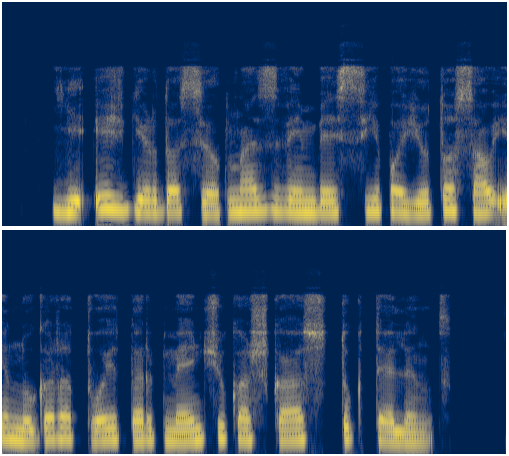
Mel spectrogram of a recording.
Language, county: Lithuanian, Šiauliai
